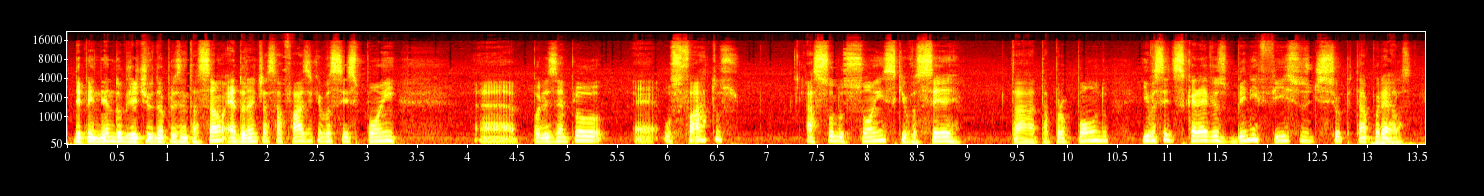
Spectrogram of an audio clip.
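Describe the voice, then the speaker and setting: A man's voice: mid-range voice, moderate pace, darkish tone. A man coaching public speaking straight to the camera, chatty and emphatic, often checking in with the viewer. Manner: conversational, tag questions, emphatic. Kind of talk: direct-to-camera advice.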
